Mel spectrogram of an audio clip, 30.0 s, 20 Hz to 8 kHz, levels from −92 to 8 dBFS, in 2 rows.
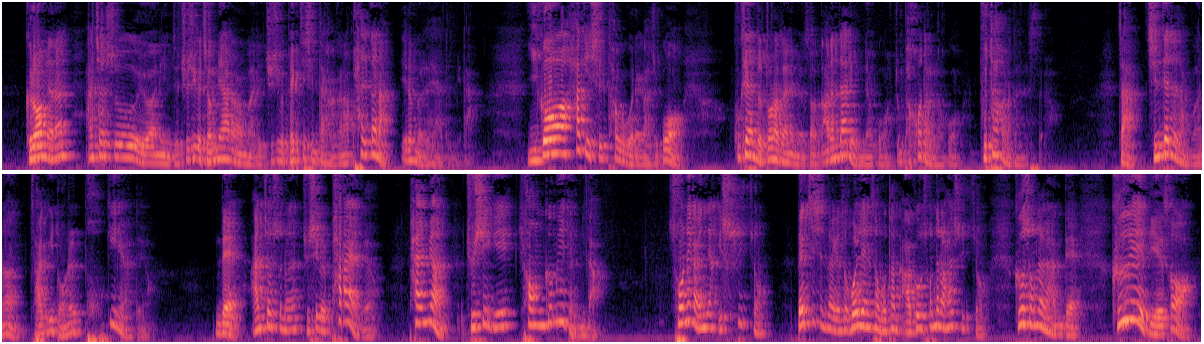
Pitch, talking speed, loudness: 135 Hz, 345 characters per minute, -24 LUFS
